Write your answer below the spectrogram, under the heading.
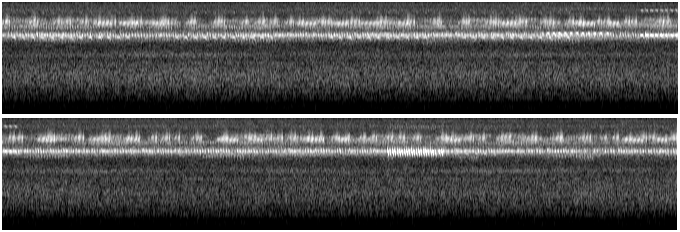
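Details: Nighttime crickets keep up an unbroken high trill. Rapid, irregular higher chirps pulse over it, and two brief louder bursts swell out, around the middle and late in the clip.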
